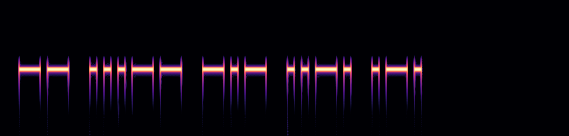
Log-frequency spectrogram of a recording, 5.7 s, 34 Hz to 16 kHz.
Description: Morse code, heard as a keyed tone, about 17 wpm, 700 Hz. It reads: M3KFR
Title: DXCC-100 Call Signs - 5 Characters - Repeated 2x - 17wpm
